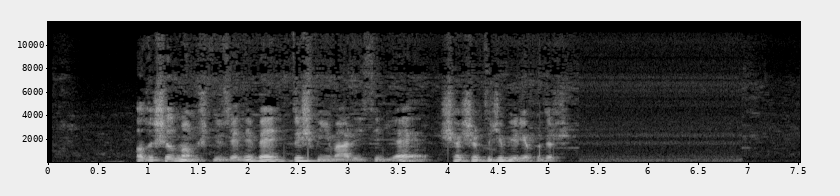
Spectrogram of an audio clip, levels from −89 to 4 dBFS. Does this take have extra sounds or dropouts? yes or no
no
